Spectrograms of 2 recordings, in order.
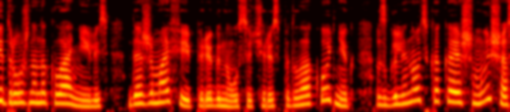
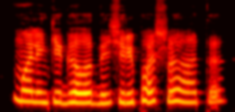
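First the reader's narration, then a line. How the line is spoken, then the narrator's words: Moaning. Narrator (Russian): простонал Ален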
